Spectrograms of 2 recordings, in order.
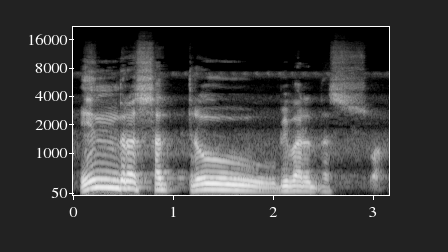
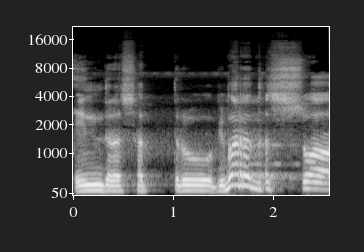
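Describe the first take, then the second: First: The stress falls on the first syllable, In. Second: The stress falls on the end of the compound. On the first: It asks for one whom Indra will slay. The speaker calls it wrong. "ई शब्द जो है जोर लगा के बोल रहे हैं" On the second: It asks for one who will slay Indra. The speaker calls it right. "आद्योदांत मतलब अंतिम में उसका जोर लगाना चाहिए था।"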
